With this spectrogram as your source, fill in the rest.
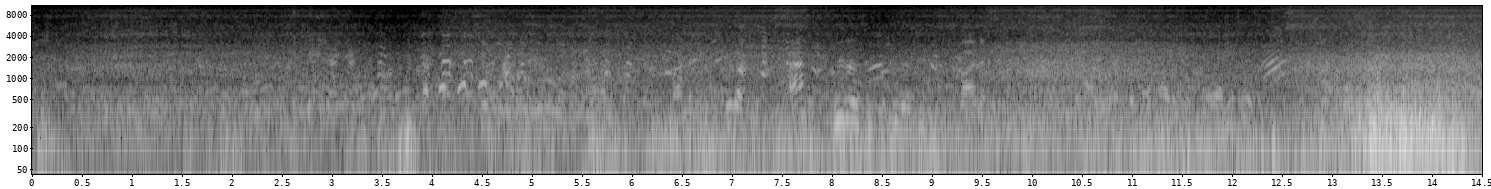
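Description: A crowd of beachgoers chatters in the distance outdoors.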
